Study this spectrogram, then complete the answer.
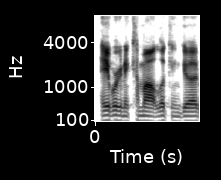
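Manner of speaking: usual speaking voice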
